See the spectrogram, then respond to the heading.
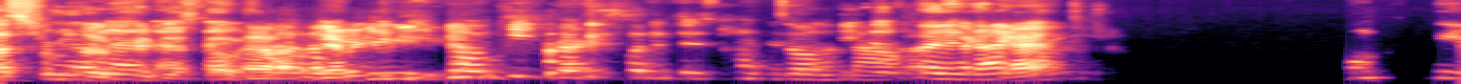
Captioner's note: chattering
